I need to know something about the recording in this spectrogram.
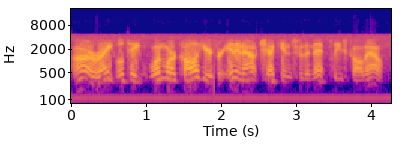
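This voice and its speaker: A man running an amateur radio net as net control, taking check-ins in a steady, methodical way and reading back call signs, heard through a two-way radio transmission. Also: on the high side, normal speed, husky. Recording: narrow, phone-like radio audio.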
